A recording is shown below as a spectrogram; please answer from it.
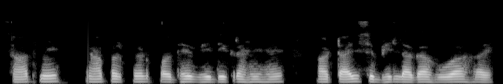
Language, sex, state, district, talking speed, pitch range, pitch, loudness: Hindi, male, Chhattisgarh, Balrampur, 200 wpm, 120-125 Hz, 120 Hz, -18 LUFS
